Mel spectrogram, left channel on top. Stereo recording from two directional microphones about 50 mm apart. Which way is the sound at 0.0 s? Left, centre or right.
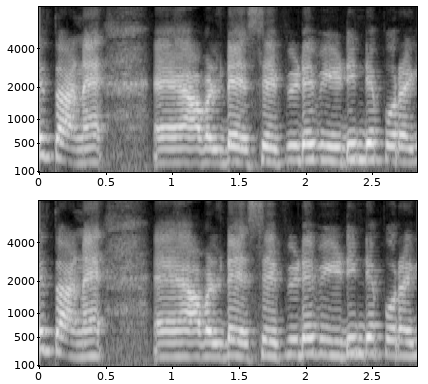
Right.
